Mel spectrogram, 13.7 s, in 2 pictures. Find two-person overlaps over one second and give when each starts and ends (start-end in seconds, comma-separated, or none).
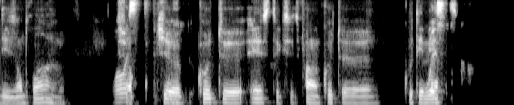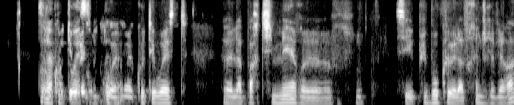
7.4-8.6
